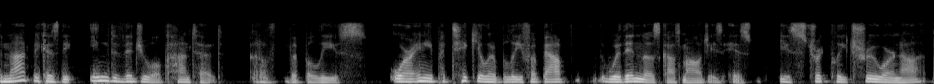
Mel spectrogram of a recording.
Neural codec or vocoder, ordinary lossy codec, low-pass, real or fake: codec, 24 kHz, 0.9 kbps, WavTokenizer, medium speech release version 1; Opus, 16 kbps; 7.2 kHz; fake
